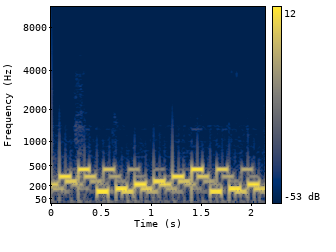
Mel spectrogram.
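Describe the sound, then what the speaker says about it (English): Clean, pure sine-wave tones from a UDO Super Gemini synthesizer play a quick repeating pattern of short notes, steady and moderately loud, with no voices. "Basic sine wave there"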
